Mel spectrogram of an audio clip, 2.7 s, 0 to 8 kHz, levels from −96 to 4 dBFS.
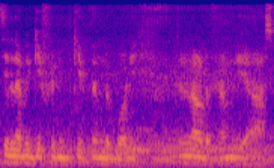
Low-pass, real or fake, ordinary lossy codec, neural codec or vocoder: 7.2 kHz; real; none; none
